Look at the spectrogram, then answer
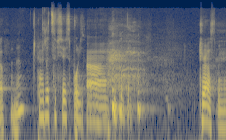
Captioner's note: Natasha speaks in foreign language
